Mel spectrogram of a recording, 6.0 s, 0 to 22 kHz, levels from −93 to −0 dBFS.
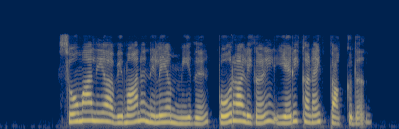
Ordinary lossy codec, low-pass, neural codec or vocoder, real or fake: none; 7.2 kHz; codec, 16 kHz, 4.8 kbps, FACodec; fake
